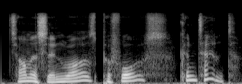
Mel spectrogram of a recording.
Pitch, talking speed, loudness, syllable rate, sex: 160 Hz, 100 wpm, -16 LUFS, 4.2 syllables/s, male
